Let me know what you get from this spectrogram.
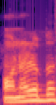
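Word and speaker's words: honorable: Mister Roy is dash অনারেবল ম্যান। তো এখানে যদি অনারেবল সাউন্ডটা আমরা উচ্চারণ করি আমরা দেখতে পাচ্ছি এখানে এইচ যেটা আছে তার কোন সাউন্ড আসছে না এটা সাইলেন্ট তা আমরা শুনতে পাচ্ছি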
